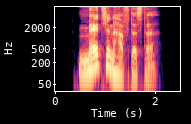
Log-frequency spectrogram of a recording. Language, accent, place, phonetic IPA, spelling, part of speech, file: German, Germany, Berlin, [ˈmɛːtçənhaftəstə], mädchenhafteste, adjective, De-mädchenhafteste.ogg
- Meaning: inflection of mädchenhaft: 1. strong/mixed nominative/accusative feminine singular superlative degree 2. strong nominative/accusative plural superlative degree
